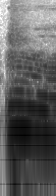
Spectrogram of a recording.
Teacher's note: by the time we get to um our lips have come together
